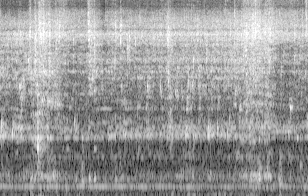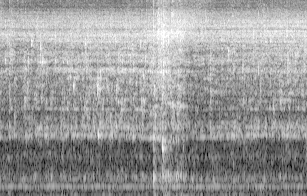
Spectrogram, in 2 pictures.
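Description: Leftover gravy and oil sizzling and bubbling in a hot clay handi on a gas burner, a steady hiss, with a few light clicks and scrapes of the ladle as the curry is served into a glass bowl.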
